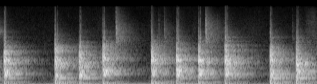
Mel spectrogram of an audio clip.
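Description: Rapid, urgent knocking on a wooden front door, sharp knocks in quick bursts of three or four, each with a short ring.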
